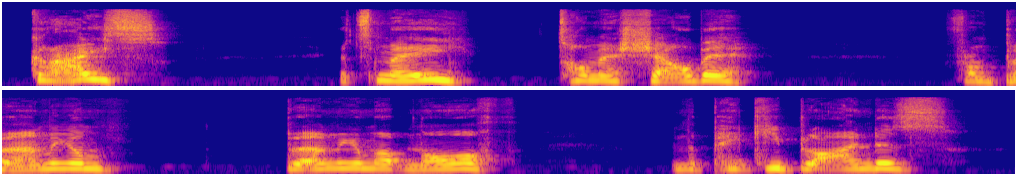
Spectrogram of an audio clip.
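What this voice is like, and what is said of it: Put-on Birmingham accent. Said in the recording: “That's maybe not Thomas Shelby, but that's like kind of Birmingham.”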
